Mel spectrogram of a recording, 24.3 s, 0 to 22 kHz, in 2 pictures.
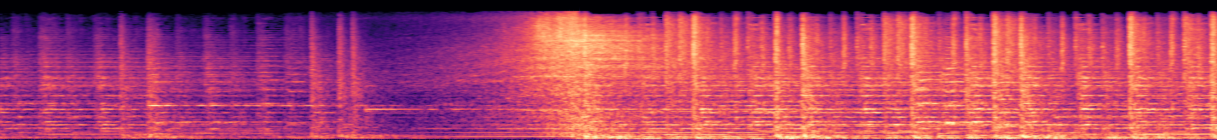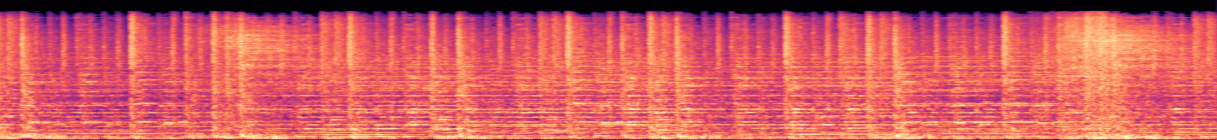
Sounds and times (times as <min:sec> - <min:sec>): Music: 0:00.0 - 0:24.3.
